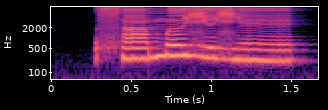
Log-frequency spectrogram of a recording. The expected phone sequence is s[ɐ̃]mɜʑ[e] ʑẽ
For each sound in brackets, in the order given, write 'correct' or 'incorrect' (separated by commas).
incorrect, correct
